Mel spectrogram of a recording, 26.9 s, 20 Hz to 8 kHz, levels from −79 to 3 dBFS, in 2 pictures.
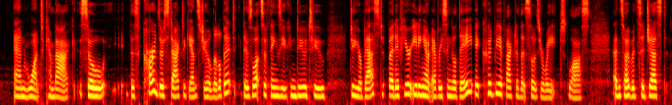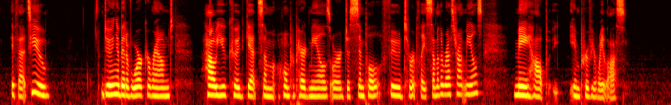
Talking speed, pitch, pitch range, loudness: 185 wpm, 200 Hz, 185-225 Hz, -19 LUFS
